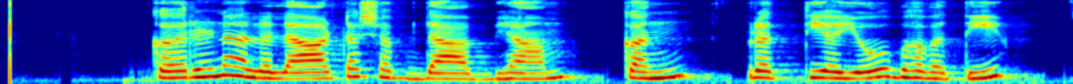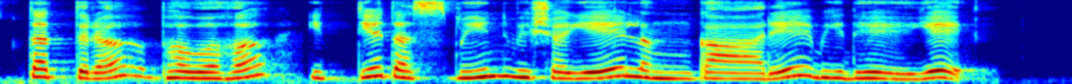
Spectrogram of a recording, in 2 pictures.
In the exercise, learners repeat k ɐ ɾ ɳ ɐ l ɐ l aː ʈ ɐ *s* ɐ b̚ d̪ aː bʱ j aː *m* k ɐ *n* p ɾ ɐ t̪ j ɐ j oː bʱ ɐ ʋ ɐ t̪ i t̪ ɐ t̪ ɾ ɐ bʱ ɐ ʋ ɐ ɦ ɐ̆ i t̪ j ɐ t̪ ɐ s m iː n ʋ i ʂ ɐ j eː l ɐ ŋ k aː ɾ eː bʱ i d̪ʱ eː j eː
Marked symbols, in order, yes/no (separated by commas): no, yes, yes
